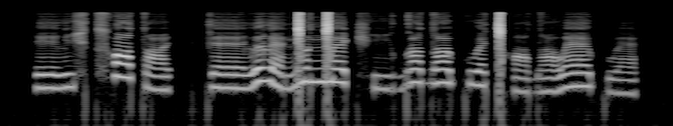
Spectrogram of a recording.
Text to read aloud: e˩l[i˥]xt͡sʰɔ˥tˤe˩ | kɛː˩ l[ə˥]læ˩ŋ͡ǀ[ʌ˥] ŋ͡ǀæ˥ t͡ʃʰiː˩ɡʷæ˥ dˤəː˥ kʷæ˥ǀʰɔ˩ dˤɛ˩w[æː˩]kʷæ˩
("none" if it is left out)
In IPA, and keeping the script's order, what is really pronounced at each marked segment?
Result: i˩, ə˥, ʌ˥, æː˥

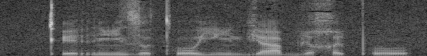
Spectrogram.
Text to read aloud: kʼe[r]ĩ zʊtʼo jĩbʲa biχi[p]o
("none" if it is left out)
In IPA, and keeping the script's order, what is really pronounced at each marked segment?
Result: r, pʼ

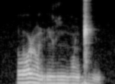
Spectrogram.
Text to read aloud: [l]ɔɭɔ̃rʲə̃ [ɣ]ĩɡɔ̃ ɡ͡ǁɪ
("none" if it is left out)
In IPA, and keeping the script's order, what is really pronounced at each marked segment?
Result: l, ɣ

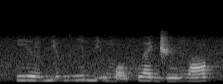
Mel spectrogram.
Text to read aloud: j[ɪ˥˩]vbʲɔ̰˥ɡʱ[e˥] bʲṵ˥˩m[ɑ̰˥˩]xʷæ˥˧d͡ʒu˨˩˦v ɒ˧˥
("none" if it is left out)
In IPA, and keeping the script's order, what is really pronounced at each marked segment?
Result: ɪ˥˩, i˥, ɔ̰˥˩

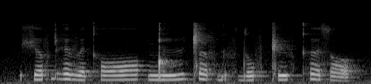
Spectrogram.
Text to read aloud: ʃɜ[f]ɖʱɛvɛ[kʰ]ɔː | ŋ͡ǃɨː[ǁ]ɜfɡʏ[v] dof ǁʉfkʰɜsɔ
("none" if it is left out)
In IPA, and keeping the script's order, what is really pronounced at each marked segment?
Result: f, kʰ, ǁ, f

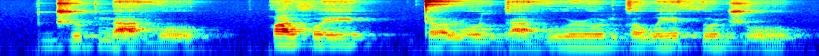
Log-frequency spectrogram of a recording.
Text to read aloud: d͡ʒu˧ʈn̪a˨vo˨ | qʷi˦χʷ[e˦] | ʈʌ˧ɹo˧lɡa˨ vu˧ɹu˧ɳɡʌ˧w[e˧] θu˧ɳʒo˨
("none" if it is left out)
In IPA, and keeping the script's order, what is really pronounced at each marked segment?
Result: e˦, e˦

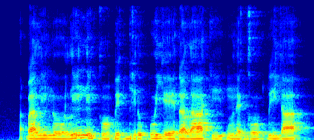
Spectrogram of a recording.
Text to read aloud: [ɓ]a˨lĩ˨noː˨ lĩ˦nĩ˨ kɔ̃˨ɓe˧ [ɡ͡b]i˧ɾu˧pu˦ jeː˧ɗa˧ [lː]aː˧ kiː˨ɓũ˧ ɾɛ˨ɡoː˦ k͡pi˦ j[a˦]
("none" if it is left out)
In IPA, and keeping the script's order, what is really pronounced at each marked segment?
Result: ɓ, ɡ͡b, l, a˦

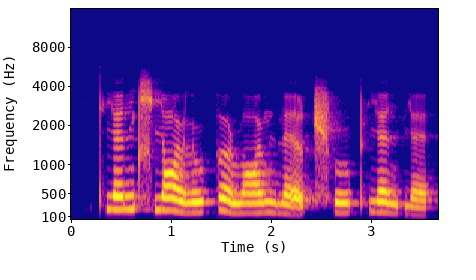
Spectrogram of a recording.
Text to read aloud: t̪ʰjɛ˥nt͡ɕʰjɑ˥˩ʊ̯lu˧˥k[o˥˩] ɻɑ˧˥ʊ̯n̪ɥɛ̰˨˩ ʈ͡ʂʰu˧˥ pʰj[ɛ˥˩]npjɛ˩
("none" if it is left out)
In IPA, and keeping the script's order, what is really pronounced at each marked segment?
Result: ɤ˥˩, ɛ˥˩

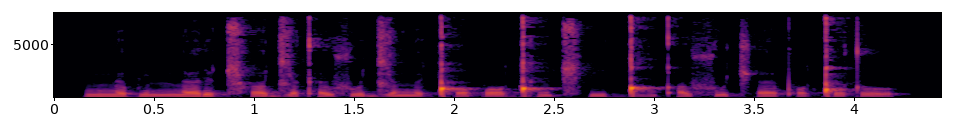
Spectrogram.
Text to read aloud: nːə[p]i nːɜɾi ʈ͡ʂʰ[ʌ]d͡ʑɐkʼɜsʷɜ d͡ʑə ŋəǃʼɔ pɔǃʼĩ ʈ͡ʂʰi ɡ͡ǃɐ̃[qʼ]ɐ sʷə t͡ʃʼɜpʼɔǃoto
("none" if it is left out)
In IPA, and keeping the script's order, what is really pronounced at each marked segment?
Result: p, ʌ, qʼ

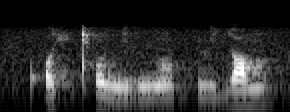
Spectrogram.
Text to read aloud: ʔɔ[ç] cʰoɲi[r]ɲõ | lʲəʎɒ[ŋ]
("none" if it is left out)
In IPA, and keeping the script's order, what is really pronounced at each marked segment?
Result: ç, r, m

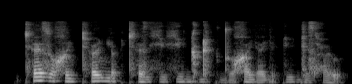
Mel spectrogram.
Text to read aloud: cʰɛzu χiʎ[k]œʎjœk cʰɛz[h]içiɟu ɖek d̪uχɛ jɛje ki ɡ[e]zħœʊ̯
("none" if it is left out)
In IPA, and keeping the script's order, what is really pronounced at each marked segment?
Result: cʰ, ç, e

